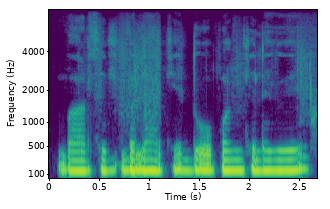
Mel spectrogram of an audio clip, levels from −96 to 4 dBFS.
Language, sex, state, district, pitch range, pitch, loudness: Hindi, male, Uttar Pradesh, Saharanpur, 140-145 Hz, 145 Hz, -14 LUFS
